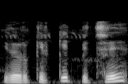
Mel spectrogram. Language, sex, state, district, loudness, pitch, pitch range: Tamil, male, Tamil Nadu, Nilgiris, -17 LUFS, 110 Hz, 105-150 Hz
